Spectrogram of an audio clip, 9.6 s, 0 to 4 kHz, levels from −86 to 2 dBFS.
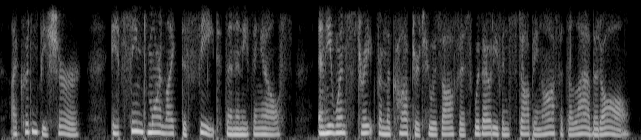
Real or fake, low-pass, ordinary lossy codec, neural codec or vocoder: real; 3.6 kHz; Opus, 32 kbps; none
